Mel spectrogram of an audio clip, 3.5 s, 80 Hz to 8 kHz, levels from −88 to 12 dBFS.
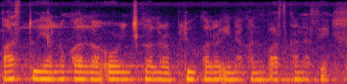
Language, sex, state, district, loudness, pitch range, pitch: Nagamese, female, Nagaland, Dimapur, -16 LUFS, 195-210 Hz, 200 Hz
